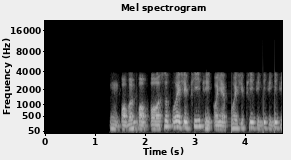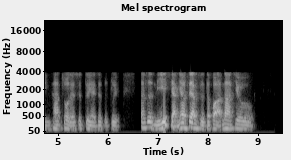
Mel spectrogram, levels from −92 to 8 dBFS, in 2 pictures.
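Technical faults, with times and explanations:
1.81 to 1.84 s, 3.66 to 3.72 s and 7.10 to 7.14 s: packet loss with last packet repeated. Each gap is bridged by replaying the last packet: 30 ms, then 60 ms, then 40 ms. The lengths fit 10 ms packets, so the longest run buzzes at roughly 100 Hz. The repeats don't line up with the pitch cycle, and you get that brief robotic stutter.
4.34 to 4.81 s: CD stuck on one turn. A chunk of about 0.23 s plays twice more, as if the laser hopped back to the same spot each revolution. There's a tiny mute at each jump, so it comes out as that quick, even, mechanical stutter you'd recognise from a skipping CD, underneath the 4 kHz-limited telephone band of the G.711 coding running through the whole clip.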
